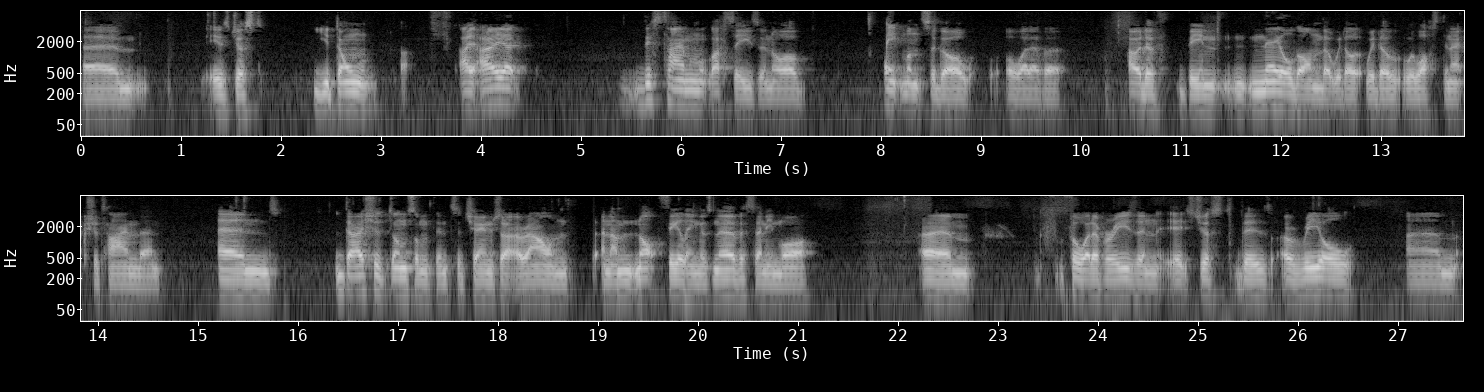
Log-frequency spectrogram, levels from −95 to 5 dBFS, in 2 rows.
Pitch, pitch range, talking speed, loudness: 95 Hz, 85-100 Hz, 125 wpm, -24 LUFS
